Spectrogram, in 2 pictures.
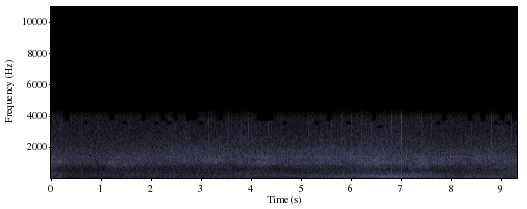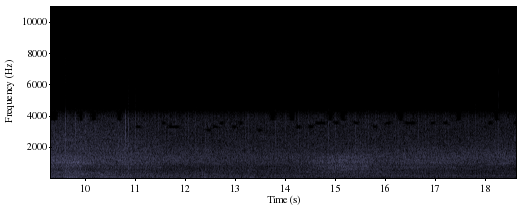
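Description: Outdoor background noise heard through a security camera's microphone, with a motor vehicle passing. Its low engine rumble swells to a peak about seven seconds in and fades out by about ten seconds.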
